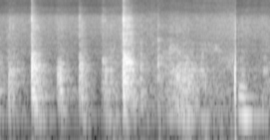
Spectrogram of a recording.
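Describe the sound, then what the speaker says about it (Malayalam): Spoon strokes stirring banana flower thoran with grated coconut in a pan, several distinct scraping pushes at an uneven rhythm over a soft sizzle, close and moderately loud with no talking. "നന്നായിട്ടൊന്ന് അടി കൂട്ടിയിട്ട് നന്നായിട്ട് ഒന്ന് മിക്സ് ചെയ്ത് കൊടുക്കുക."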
